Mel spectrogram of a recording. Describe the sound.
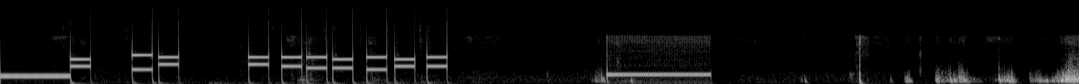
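Telephone dialing during a call: a steady dial tone, then a rapid series of dual-pitch keypad tones, then a longer ringback tone, followed by voices and rustling as the call connects.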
